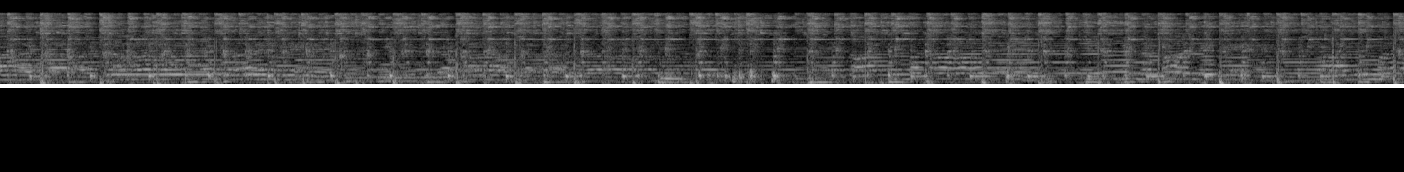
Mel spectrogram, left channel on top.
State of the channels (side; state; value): right; silent; 57 dB below the other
